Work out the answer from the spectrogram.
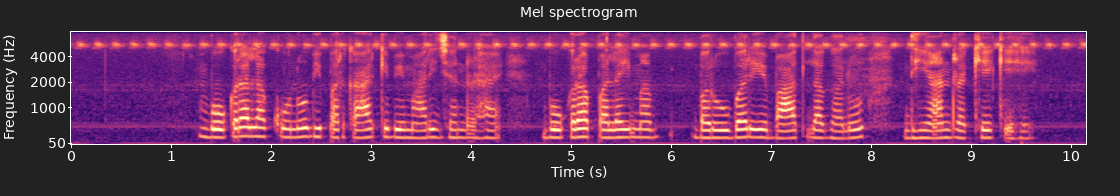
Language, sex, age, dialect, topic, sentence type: Chhattisgarhi, female, 18-24, Western/Budati/Khatahi, agriculture, statement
